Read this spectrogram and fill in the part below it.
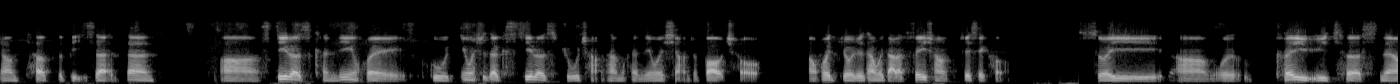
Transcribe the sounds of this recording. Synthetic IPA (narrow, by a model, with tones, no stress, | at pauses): ɑ˧˥ŋt̪ʰə˥˩fd̪ə˩pḭ˨˩sa˥˩ɪt̪a˥˩n | ə˧st̪i˥lə˥˧˩skʰə˨˩nt̪i˥˧ŋxwe˥˩˧ɪku˥˩i˥nwe˥˧ɪʂɻ̩˥˧t͡sa˥˩ɪst̪i˥lə˥˧˩sʈ͡ʂu˧˥ʈ͡ʂʰɑ̰˨˩ŋt̪ʰa˥mə˨nkʰə˨˩nt̪i˥˧ŋxwe˥˩ɪɕjɑ̰˨˩ŋʈ͡ʂə˧pɑ˥˩ʊʈ͡ʂʰo̰˧˥ʊ˧˥ | xwe˥˩˨ʈ͡ʂ̪ʰa˥˧e˥˩a˨˩ə˧fe˥ɪʈ͡ʂʰɑ˧˥ŋfi˥sɪ˨˩kʰə˨˩l | swɔ˧˥i˨˩ə˧˩wɔ̰˨˩ | kʰɤ˧˥i˨˩y˥˧t͡sʰɤ˥˧˩snɛ˥˩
